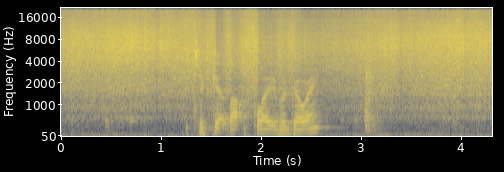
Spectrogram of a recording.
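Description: Vegetables for a Chinese takeaway-style chow mein sizzle and fry in a hot wok, a steady frying hiss running throughout beneath a brief stretch of someone talking in the middle.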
